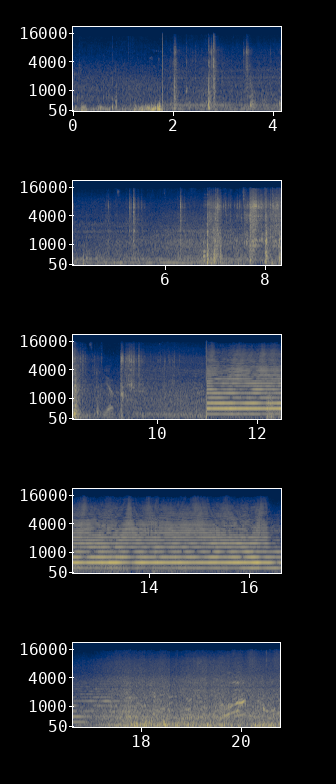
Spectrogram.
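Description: A loud, steady horn blast lasting about five seconds, starting abruptly partway through, after a stretch of scattered knocks and clatter. It is followed by a low rushing noise.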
